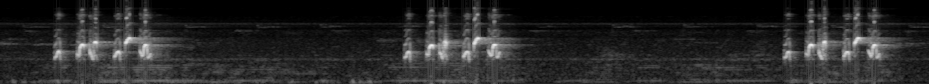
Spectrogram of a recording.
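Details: A decoy Streak-eared bulbul repeats the same bright, gurgling phrase three times, about every three and a half seconds. Each phrase is a rapid run of five or six warbled notes with silence between.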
